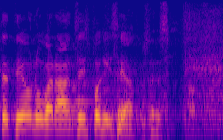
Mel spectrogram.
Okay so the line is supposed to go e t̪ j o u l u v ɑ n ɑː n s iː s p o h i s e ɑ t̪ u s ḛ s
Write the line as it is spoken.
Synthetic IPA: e t̪ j o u l u ʋ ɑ n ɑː n s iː s p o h i s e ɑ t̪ u s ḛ s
